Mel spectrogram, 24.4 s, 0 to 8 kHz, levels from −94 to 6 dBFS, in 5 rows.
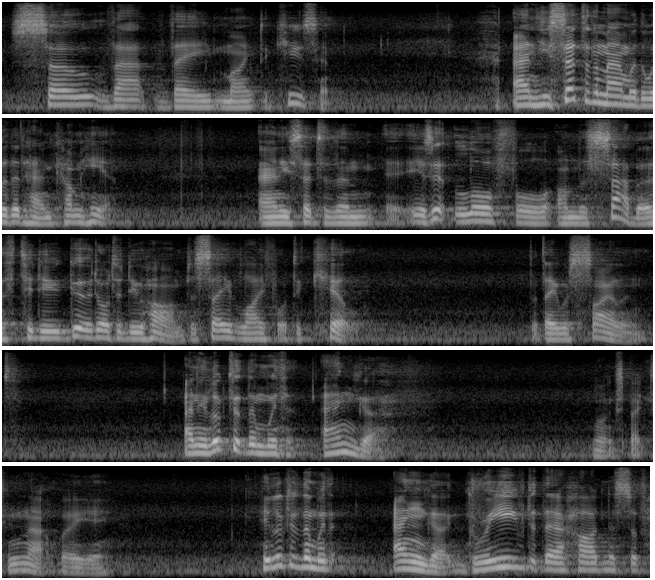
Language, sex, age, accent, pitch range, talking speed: English, male, 50-69, British, 120-145 Hz, 170 wpm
